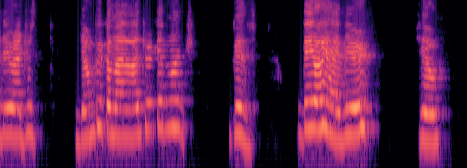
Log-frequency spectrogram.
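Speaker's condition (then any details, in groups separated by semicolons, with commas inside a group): Spastic cerebral palsy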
